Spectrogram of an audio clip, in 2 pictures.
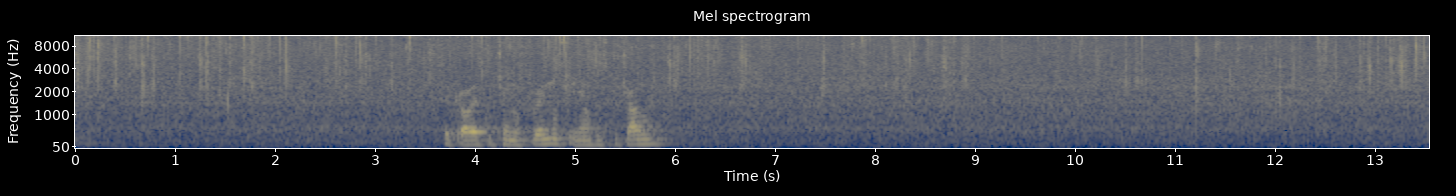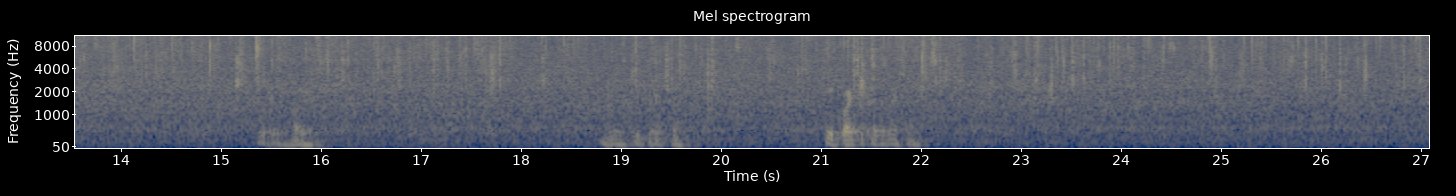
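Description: Water runs and splashes across the ground.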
